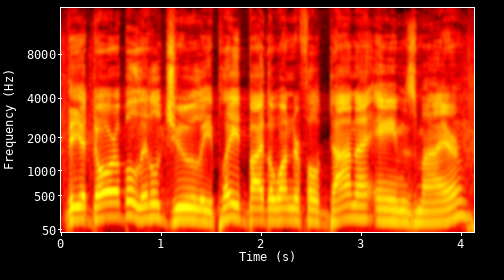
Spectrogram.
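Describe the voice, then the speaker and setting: On stage before a live audience, a man hosts a show as announcer for a radio players troupe. His voice sits on the high side at a moderate pace, and he announces casually and effusively with some stumbles. The live room carries crowd sound and faint noise.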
